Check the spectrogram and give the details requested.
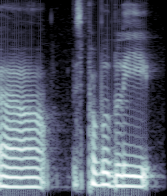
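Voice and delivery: normal talking voice

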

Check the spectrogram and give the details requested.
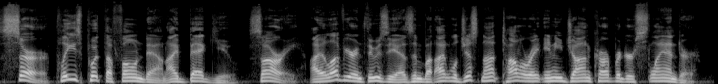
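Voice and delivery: ordinary talk, nothing marked

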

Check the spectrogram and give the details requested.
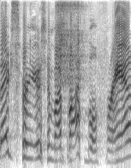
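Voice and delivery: put-on loud Texas accent. Repeating the voice you just said you love, Texas-accent Abe Lincoln voice. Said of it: "Why is he from Texas?".

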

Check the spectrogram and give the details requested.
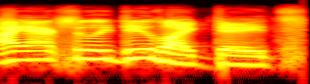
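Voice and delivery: plain

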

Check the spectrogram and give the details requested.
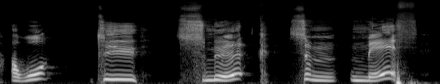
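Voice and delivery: botched accent landing Scottish, very slow. Trying an accent after another speaker's challenge, the attempt comes out Scottish. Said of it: "it came out Scottish".

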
